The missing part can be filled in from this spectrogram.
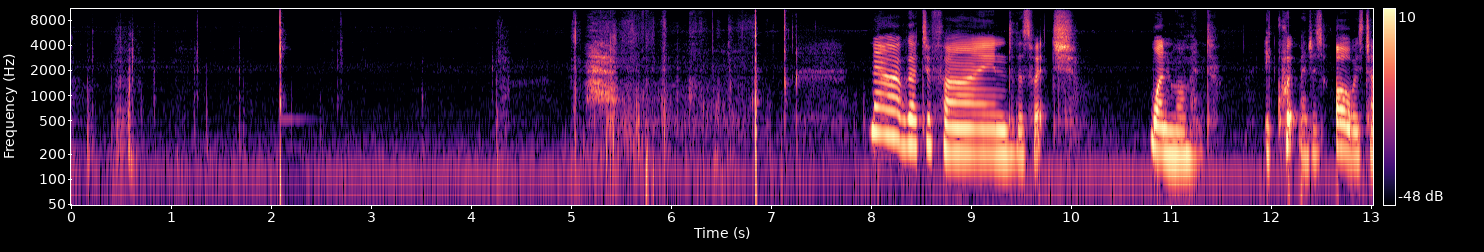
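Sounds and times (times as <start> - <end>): power strip clicks and handling: 0.2 - 2.8.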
